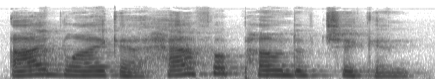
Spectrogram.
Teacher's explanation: I'd like a half pound of chicken. There's no L sound in the word half.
